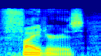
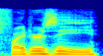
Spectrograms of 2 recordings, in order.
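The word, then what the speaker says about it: FighterZ: We can confirm officially that we pronounce it like the word fighters. Not Fighter Z, not Fighter Z, not Fighter Zeto, not Fighters, fighters.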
